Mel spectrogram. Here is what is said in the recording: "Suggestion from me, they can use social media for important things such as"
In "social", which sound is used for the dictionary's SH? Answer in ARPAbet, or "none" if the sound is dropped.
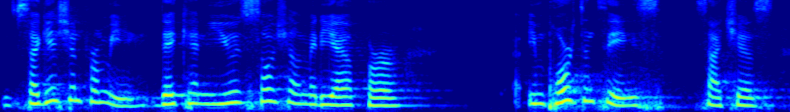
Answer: SH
